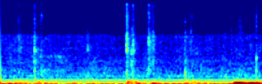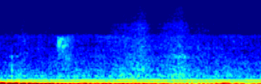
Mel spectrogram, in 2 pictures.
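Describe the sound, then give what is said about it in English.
Quick typing on a computer keyboard, with irregular bursts of light plastic key clicks over a steady low hum. There is no speech. “I'll just type in motels.”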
